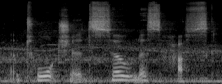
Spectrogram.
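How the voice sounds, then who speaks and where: A woman playing a grave, blunt alien healer in a science fiction audio drama, speaking in a solemn, deliberate manner. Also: mid-range voice, noisy background.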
